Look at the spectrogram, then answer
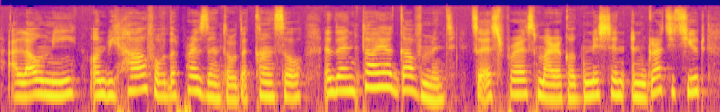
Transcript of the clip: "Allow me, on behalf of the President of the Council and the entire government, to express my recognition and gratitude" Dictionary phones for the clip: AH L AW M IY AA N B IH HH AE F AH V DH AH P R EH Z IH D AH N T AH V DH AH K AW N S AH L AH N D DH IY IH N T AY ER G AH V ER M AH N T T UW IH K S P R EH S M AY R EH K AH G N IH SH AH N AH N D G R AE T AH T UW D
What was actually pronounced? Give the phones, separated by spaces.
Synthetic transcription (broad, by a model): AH L AW M IY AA N B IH HH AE F AH V DH AH P R EH Z IH D AH N T AH V DH AH K AW N S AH L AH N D DH IY IH N T AY ER G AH V ER M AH N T T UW IH K S P R EH S M AY R EH K AH G N IH SH AH N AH N G R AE T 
